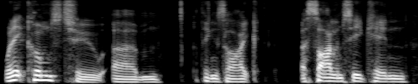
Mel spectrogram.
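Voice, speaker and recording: A man's voice: lowish voice, lively intonation, takes it slowly, a little mellow. A man hosting a podcast, chatty and friendly with lots of fillers as he leads the talk. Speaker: podcast host. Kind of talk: casual chat.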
